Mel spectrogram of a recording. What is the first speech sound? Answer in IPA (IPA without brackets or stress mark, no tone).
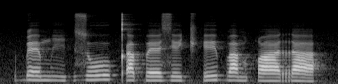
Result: ɓ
